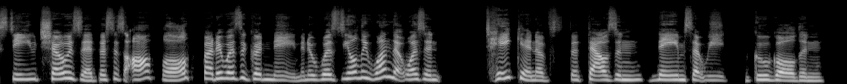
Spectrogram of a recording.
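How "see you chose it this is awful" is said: ordinary talk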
